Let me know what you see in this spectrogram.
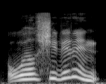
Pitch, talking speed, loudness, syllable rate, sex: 245 Hz, 170 wpm, -13 LUFS, 3.3 syllables/s, female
